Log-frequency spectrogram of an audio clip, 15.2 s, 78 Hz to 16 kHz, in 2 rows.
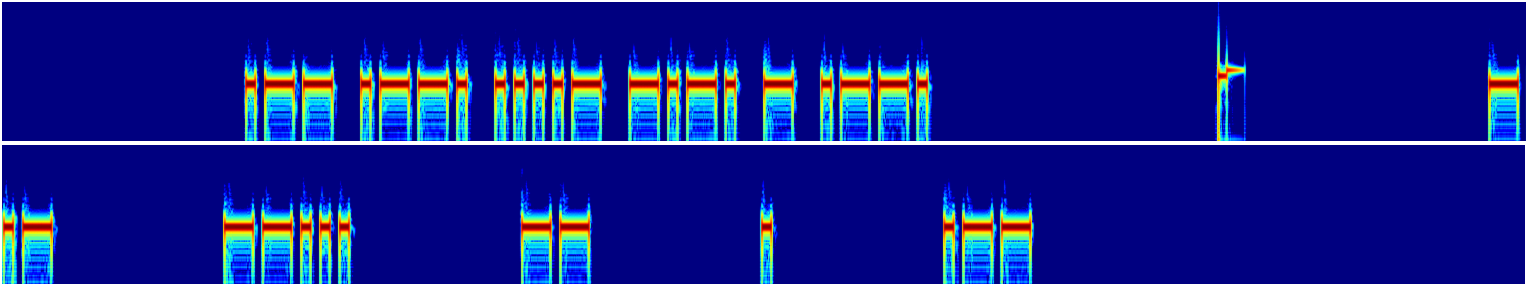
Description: Morse code, heard as a keyed tone, about 25 wpm, spaced as for 13 wpm, 700 Hz. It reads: WP4CTP K7MEW
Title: USA Call Signs - 6x Character Spacing - 25wpm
